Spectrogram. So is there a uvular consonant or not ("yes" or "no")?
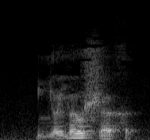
no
